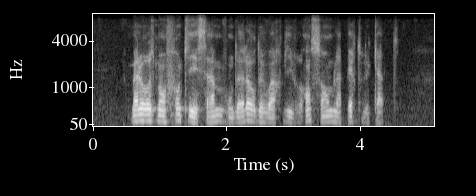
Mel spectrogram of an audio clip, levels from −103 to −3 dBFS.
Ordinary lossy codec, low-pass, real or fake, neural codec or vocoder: Opus, 16 kbps; 7.2 kHz; real; none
